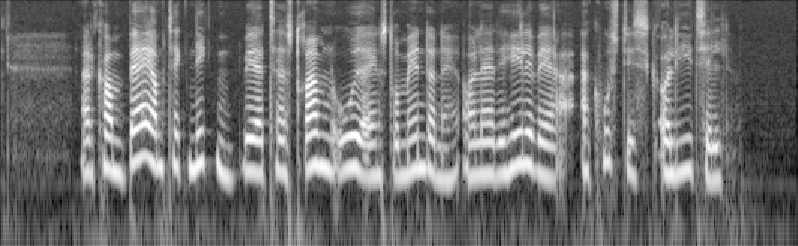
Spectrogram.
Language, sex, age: Danish, female, 50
